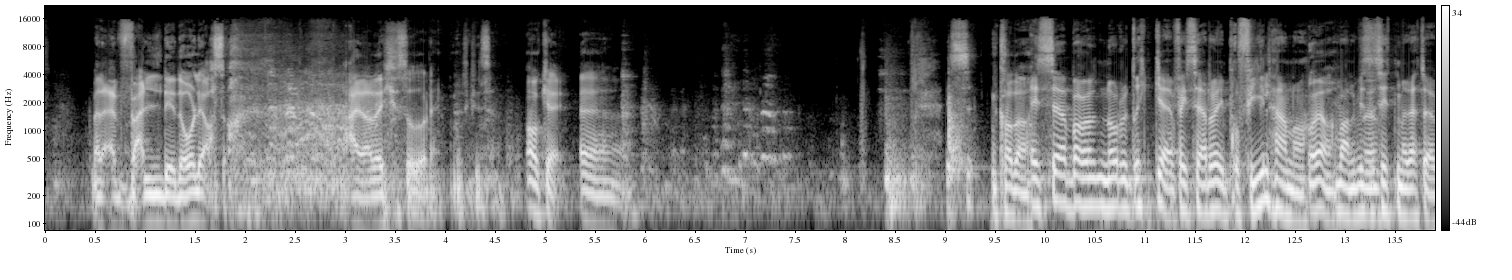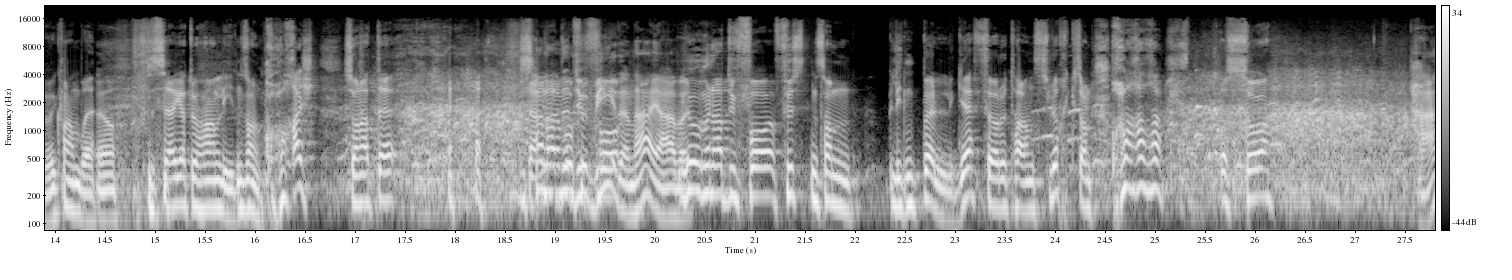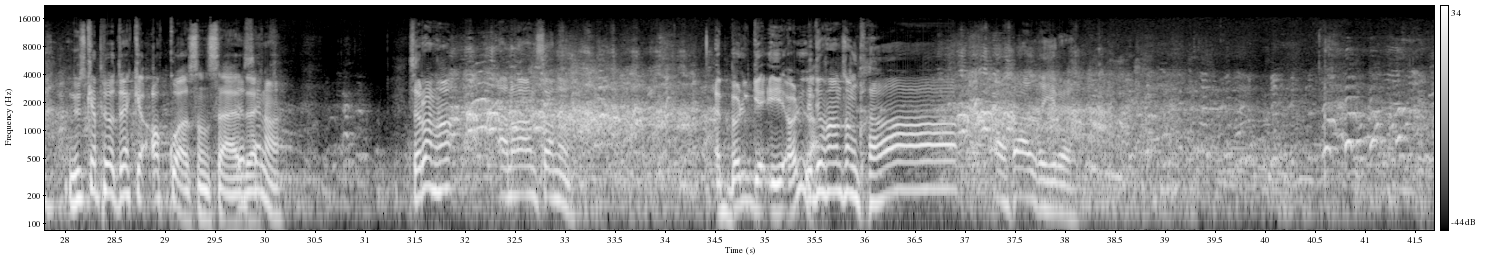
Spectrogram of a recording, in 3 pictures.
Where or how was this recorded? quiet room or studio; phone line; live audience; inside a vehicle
live audience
